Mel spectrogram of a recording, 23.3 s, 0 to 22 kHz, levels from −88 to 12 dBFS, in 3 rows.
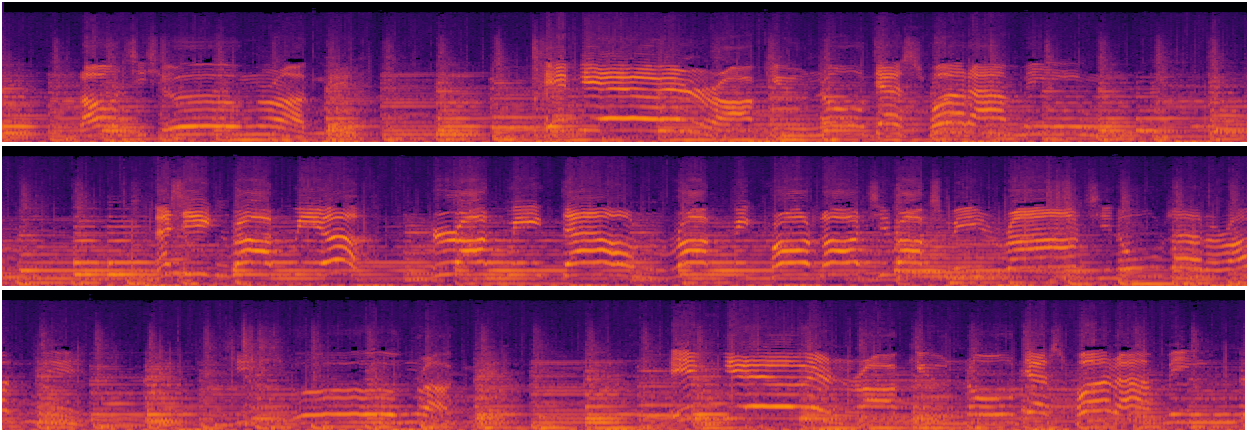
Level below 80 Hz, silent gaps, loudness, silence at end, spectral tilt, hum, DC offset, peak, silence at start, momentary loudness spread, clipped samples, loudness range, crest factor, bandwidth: -32 dBFS; none; -18 LUFS; 0 s; -4.5 dB/octave; none; 1%; -2 dBFS; 0 s; 9 LU; under 0.1%; 6 LU; 16 dB; 16.5 kHz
